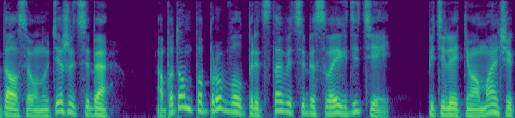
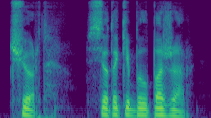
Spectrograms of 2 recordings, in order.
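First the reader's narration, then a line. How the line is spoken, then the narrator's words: Startled mutter. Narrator (Russian): Вздрогнув, пробормотал Джонас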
